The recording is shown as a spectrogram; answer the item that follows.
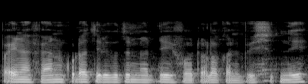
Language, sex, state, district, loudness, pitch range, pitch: Telugu, male, Andhra Pradesh, Sri Satya Sai, -18 LUFS, 105-110 Hz, 110 Hz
